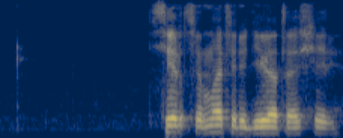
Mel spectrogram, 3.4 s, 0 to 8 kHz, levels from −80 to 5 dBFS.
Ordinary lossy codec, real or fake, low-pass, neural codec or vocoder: Opus, 24 kbps; fake; 7.2 kHz; codec, 16 kHz in and 24 kHz out, 1.1 kbps, FireRedTTS-2 codec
